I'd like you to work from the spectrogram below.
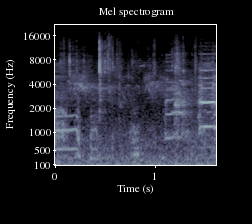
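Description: Chickens of a docile, friendly breed cluck softly in a breeder pen, short overlapping calls with a few brighter squawks close by, over a steady low farmyard hum.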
